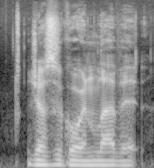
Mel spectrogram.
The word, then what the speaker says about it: Joseph Gordon-Levitt: which also is funny because they have Joseph Gordon-Levitt.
